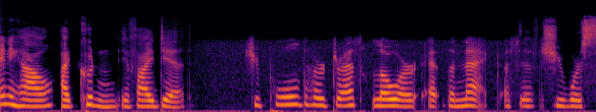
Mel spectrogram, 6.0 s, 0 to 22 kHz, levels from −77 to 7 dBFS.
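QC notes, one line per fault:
1.69–5.61 s, digital radio blending to analogue: the receiver cross-fades over 440 ms to the AM broadcast and back. The spectrogram shows the band cut off in the treble and a faint hiss floor roughly 30 dB down, and the waveform drops by about 3 dB.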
